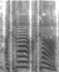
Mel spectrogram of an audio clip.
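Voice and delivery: "Acha, acha" with a guttural ch like Hebrew; Hebrew doubled word. Shown as a demonstration. Preacher sounds out the Hebrew verb, careful Hebrew pronunciation. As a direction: say "Acha" twice, throaty kh in the middle, first rising then falling. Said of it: "poetic doubling".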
